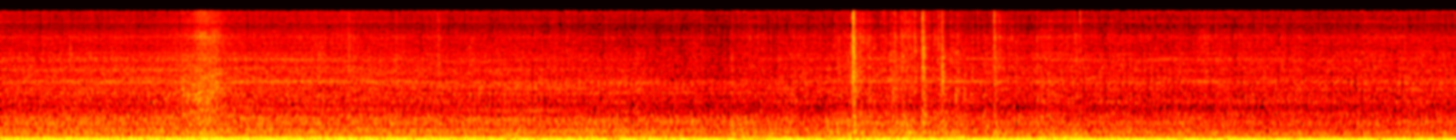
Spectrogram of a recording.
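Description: A car's engine and tyres rumble low and steady on the road.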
